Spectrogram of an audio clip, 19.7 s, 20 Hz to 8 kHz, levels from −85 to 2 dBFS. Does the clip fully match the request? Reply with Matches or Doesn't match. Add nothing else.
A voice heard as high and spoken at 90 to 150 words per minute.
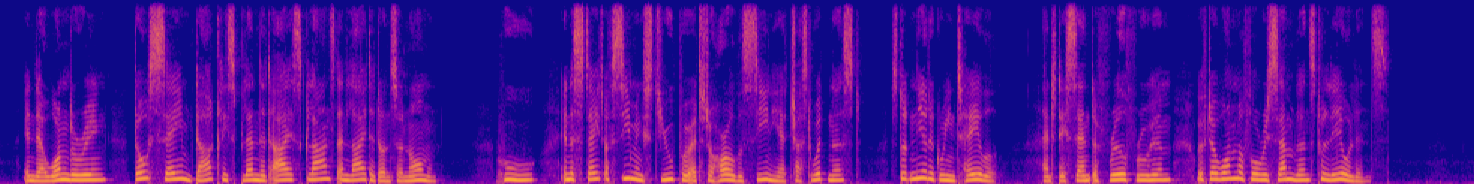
Matches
